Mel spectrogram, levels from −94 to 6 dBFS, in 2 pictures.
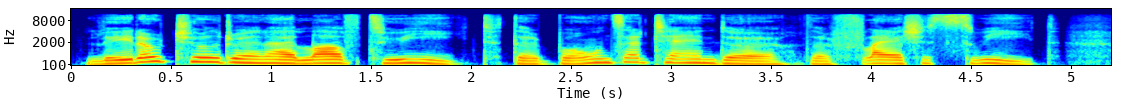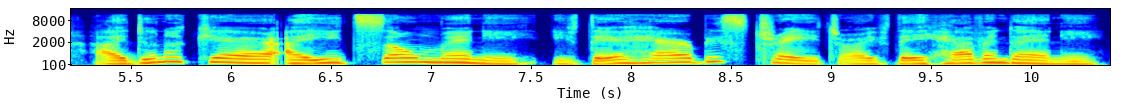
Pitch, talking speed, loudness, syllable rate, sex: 180 Hz, 185 wpm, -18 LUFS, 4.2 syllables/s, female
